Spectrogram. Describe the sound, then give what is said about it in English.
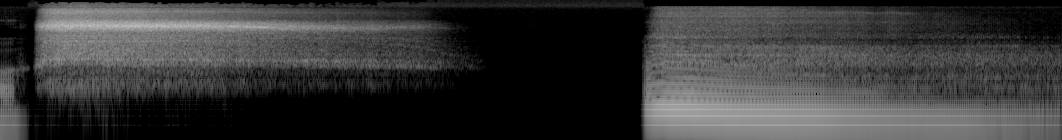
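A slow, airy breath drawn in through the nose for about two seconds, a brief pause, then a long voiced exhale like a low hum that drifts downward in pitch, clear with no talking, as a nose breathing exercise. “It's time for a breather show.”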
